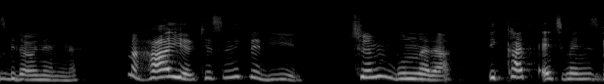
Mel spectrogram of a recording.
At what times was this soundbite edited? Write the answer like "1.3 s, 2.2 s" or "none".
1.3 s, 3.4 s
